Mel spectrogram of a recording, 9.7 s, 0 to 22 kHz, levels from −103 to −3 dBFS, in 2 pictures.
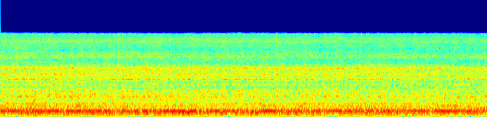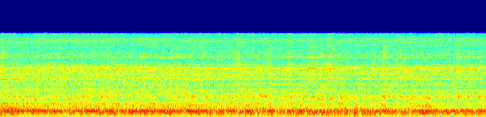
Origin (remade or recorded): remade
